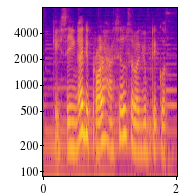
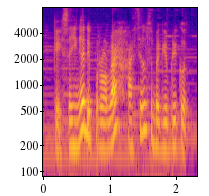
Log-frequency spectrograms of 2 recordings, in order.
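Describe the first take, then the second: The two takes are said the same way.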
